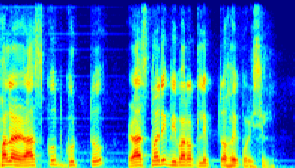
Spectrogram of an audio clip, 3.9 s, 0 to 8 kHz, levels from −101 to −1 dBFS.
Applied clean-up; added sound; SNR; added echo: neural separator model SepFormer DNS4.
